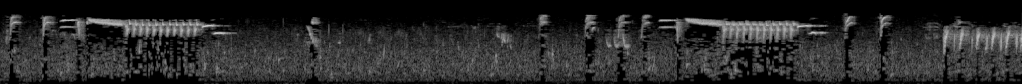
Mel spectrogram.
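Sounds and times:
Tembakan bird song buzzy trill: 0.1 - 2.4, 5.0 - 10.1.

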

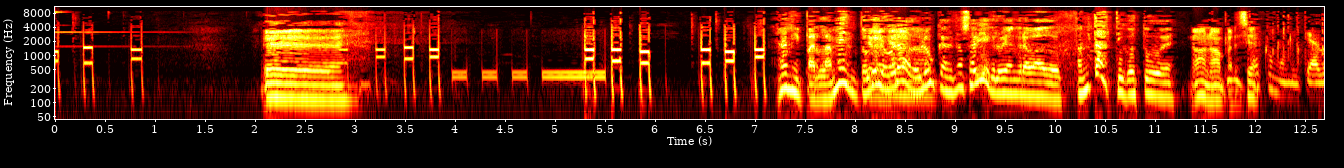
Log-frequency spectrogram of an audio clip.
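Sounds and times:
phone number keyed in with dual-tone keypad beeps: 0.0 - 0.9, 3.2 - 7.2
speech: 2.1 - 3.0, 7.2 - 12.6.

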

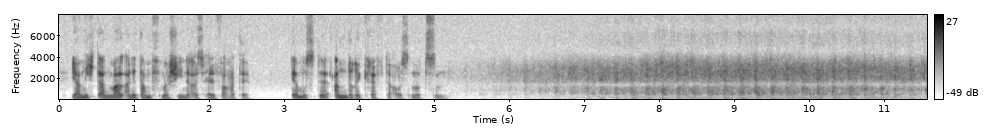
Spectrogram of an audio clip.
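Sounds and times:
speech: 0.2 - 5.3
flowing stream water: 4.4 - 11.5.

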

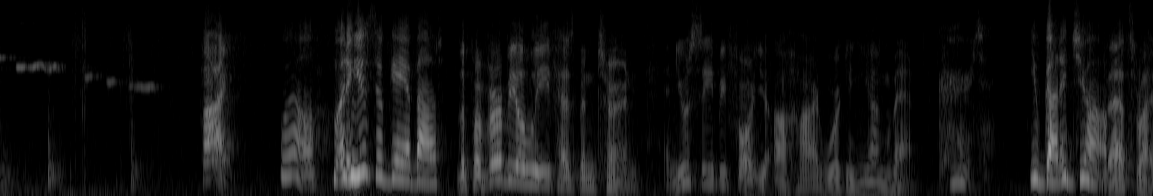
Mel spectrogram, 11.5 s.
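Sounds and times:
man whistling a tune: 0.0 - 1.7
rustling: 0.0 - 2.6
speech: 2.0 - 11.5.

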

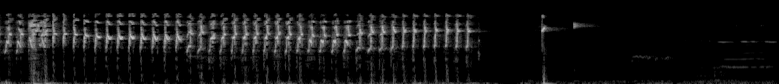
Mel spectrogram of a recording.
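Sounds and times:
lovebird squawking: 0.0 - 4.8.

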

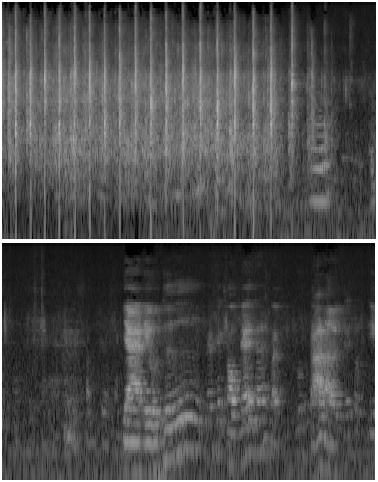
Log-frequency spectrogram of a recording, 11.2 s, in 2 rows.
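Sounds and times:
Buddhist followers clapping for a nun: 0.0 - 4.9
speech: 7.4 - 11.2.

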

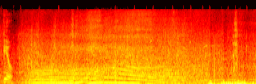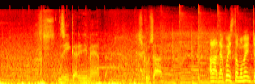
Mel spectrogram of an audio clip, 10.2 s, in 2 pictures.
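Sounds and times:
speech: 0.1 - 0.6, 6.4 - 8.7, 9.3 - 10.2
car or moped passing by: 0.4 - 6.3.

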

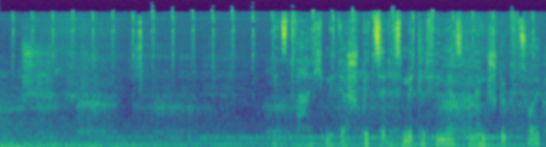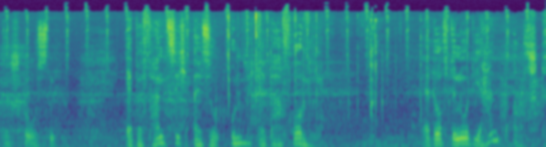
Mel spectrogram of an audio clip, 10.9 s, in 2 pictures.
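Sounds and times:
low rumbling hum: 0.0 - 7.8
watch ticking: 0.0 - 10.9
speech: 2.8 - 8.9, 9.7 - 10.9.

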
